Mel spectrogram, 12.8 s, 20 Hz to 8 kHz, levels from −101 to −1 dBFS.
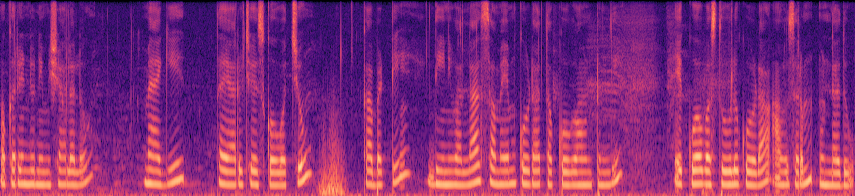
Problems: background conversations at intervals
